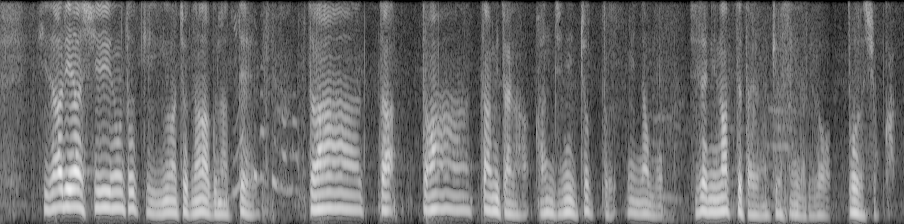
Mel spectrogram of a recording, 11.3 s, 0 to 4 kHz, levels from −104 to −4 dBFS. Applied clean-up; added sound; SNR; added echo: none; none; none; none.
